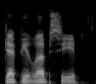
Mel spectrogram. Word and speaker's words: depilepsy: And from last week, the correct pronunciation of depilepsy is literally just epilepsy with a D in front, and yes, was coined because Frank, who isn't Jay Cheel, is a bit of a Johnny Depp apologist in Tim Burton.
